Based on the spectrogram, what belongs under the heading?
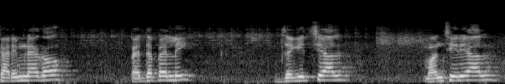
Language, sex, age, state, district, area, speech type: Telugu, male, 18-30, Telangana, Peddapalli, rural, spontaneous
